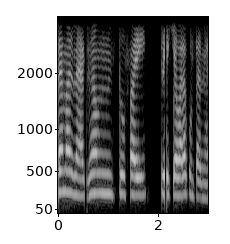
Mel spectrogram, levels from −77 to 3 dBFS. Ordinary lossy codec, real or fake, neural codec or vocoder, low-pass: none; fake; codec, 24 kHz, 3 kbps, HILCodec; 3.6 kHz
